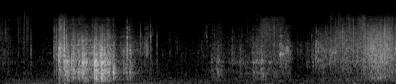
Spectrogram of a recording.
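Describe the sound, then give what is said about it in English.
Crisps crushed messily by hand straight into bread for a sandwich, heard as three crackly, crunching bursts of moderate loudness with short pauses between them. “She then crushes up some crisps messily directly into the bread.”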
